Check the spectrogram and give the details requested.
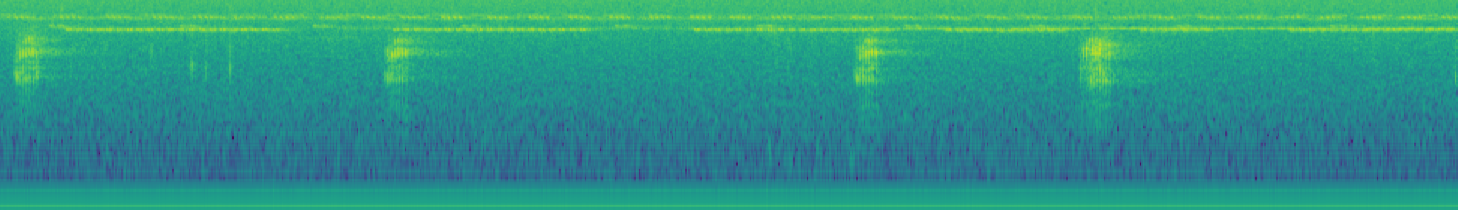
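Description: A toco toucan gives four short, rough croaks at uneven intervals of two to three seconds, over a steady high insect whine.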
